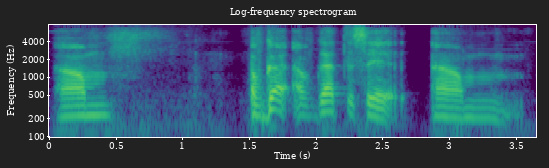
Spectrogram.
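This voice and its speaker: A man's voice: lowish voice, steady tone, takes it slowly, fairly bright tone. A man, a DJ guest telling casual anecdotes in an interview and acting out the dialogue. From Caribbean. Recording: muffled, clearly noisy room recording.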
